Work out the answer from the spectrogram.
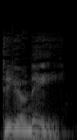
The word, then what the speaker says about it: Dione: By the way, it's pronounced Dione. Oh, Or Dione. you can call me Dio.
